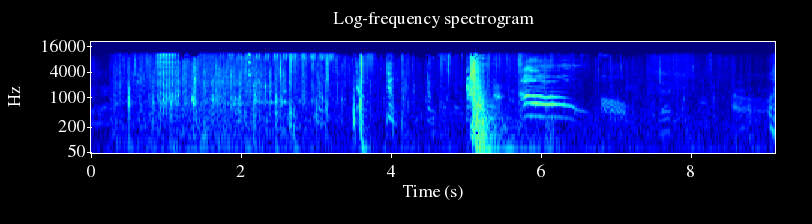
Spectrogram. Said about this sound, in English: I just love that donkey.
